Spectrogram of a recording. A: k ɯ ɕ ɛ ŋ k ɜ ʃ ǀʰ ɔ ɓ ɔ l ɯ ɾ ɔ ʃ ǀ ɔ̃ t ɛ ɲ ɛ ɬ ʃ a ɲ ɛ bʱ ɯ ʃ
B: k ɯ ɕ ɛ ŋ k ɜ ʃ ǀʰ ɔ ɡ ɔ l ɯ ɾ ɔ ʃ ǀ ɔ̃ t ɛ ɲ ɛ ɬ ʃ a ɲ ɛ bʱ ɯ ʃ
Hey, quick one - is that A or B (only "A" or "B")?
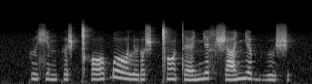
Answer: A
